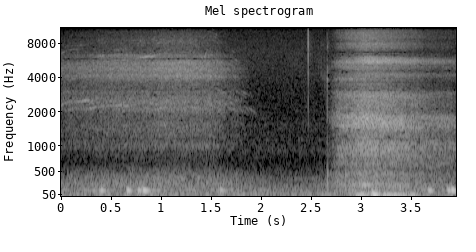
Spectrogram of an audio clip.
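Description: Deep, slow breathing during a guided meditation: a long, soft, airy inhalation, a brief pause, then a hissing exhalation, all fairly quiet with no talking over it.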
